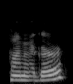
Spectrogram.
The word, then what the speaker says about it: Honegger: So we have Honegger. Did I pronounce it correctly?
